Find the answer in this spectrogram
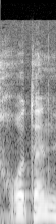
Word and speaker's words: Rottne: 20-f 20d alors lui me semble que ça se prononce rothen vu que la façon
